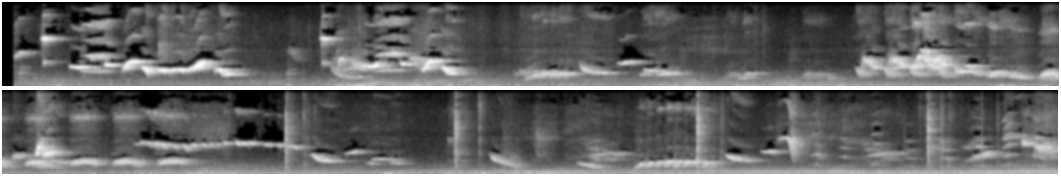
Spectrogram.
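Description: Male white-rumped shama, halfway through his moult, singing: a run of varied whistled and chattering phrases, loudest in the first few seconds, with a long wavering whistle about twelve seconds in and a few sharp clicks.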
